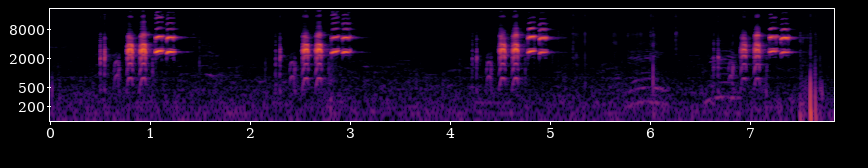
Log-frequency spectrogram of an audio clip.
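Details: A talking parrot, a pet bathed at 9 that morning, gives four short bursts of harsh, rapid, chattering syllables about every two seconds, with a soft knock at the end.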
